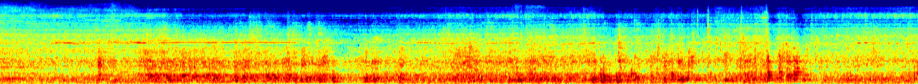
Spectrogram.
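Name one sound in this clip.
Rocks clatter and scrape as a digger bucket scoops them.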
